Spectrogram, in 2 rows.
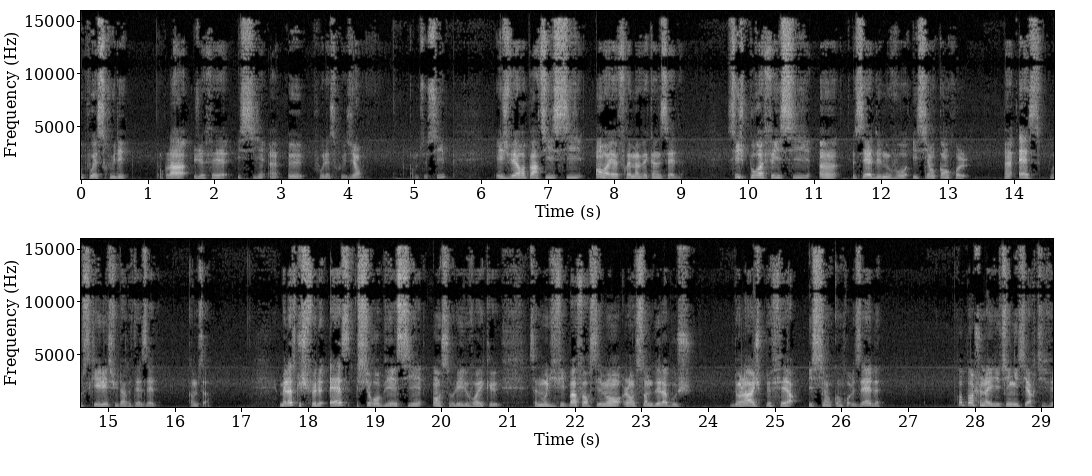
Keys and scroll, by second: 2.5 e, 4.7 KP_1, 5.5 z, 8.7 z, 11.6 z, 12.2 s, 12.5 z, 19.2 z, 24.4 ctrl+z.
